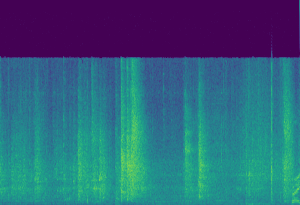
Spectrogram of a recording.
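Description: A car driving up and stopping amid outdoor traffic noise, with a swell of louder noise about two and a half seconds in and several short knocks and clicks.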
